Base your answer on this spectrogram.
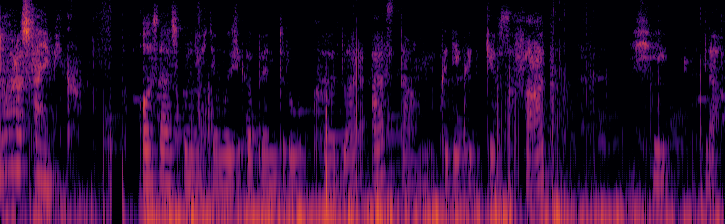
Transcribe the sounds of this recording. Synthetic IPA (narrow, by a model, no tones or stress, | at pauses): nuəɾosə̥faknimik | o̞səaskult̪niʃt̪e̞muzikəpe̞nt̪ɾukʰəd̪oarast̪amkɨt̪d̪ekɨt̪kʲewsə̥fak | ʃid̪a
